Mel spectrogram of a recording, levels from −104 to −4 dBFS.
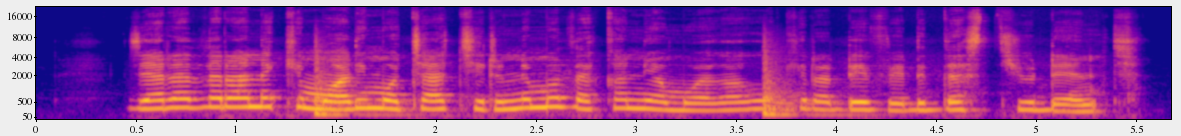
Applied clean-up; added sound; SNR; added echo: none; Drum; 15 dB; none.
